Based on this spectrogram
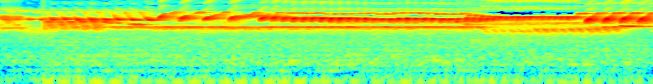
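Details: Belgian canary singing to warm up other birds and bring females into breeding condition; dense, continuous high warbling with rolling trills and buzzy rattled phrases shifting between pitches, no pauses.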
